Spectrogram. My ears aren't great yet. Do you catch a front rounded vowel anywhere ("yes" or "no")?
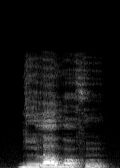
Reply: no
